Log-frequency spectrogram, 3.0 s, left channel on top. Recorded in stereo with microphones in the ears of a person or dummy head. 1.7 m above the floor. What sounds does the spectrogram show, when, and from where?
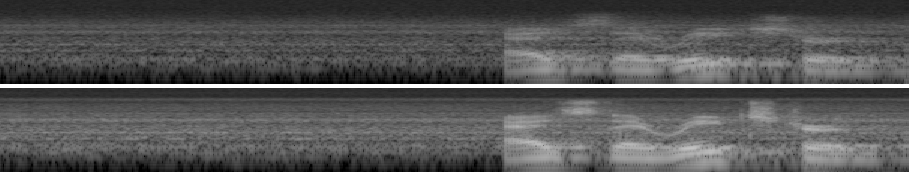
1.7 s a man speaking: 55° right (ahead or behind), 0.9 m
